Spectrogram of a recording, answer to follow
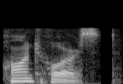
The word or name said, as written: Honthorst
